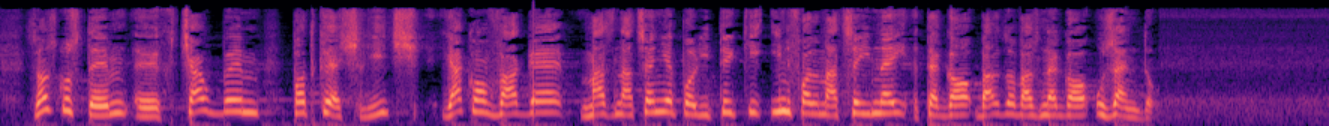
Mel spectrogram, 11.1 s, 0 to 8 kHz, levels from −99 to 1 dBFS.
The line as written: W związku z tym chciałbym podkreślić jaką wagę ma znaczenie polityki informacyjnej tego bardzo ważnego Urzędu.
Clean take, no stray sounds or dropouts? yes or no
yes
